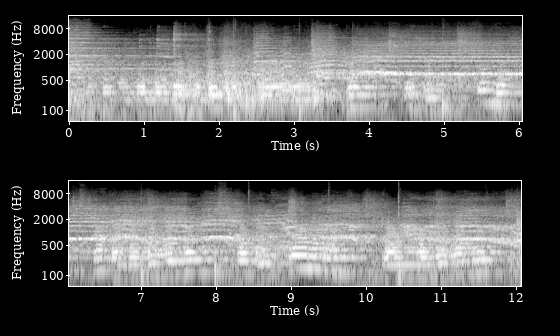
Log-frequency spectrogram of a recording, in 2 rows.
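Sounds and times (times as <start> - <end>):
group singing together: 3.6 - 12.0.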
